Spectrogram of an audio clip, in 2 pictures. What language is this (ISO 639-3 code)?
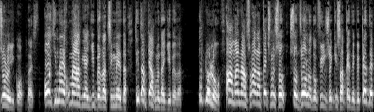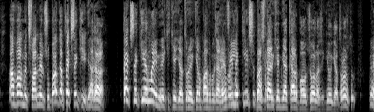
ell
